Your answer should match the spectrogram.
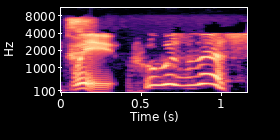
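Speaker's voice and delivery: very high, incredulous question; real surprise. Real, not acted. Bandmate hearing of the drummer's praise for the first time, surprised. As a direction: pitch shoots up, caught off guard.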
